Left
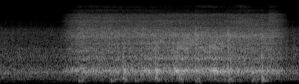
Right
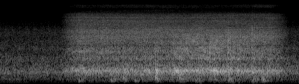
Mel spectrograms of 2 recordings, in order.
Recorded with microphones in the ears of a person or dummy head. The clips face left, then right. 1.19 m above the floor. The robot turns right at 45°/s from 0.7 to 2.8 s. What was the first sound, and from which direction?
Only background noise.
